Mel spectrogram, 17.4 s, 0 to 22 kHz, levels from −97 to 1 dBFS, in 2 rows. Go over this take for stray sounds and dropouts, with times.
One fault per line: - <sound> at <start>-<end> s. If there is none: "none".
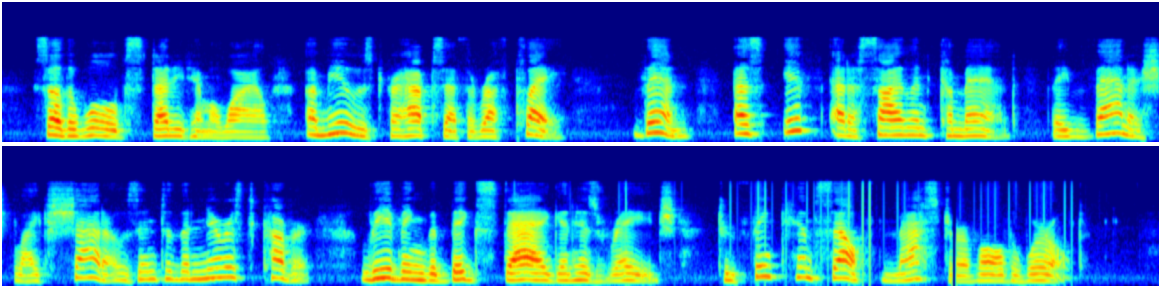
- dropout at 15.8-15.8 s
